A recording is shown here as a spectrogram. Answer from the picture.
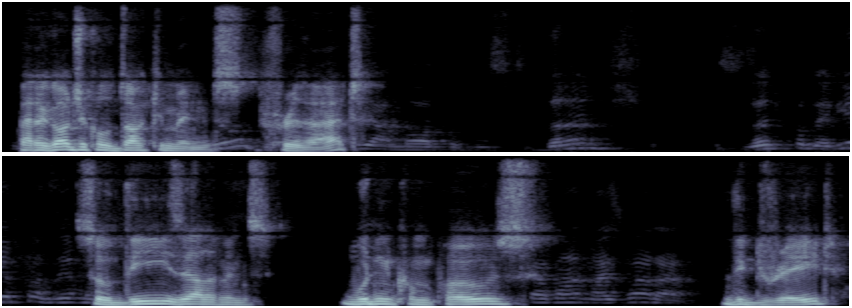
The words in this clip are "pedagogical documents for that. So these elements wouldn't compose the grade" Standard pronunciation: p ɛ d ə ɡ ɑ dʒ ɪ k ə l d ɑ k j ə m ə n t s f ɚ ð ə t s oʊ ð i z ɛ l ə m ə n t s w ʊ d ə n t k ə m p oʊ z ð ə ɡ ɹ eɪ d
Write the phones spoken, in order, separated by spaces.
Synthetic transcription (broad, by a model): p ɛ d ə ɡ ɑ dʒ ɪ k l d ɑ k j ə m ə n t s f ɚ ð ə t s oʊ ð i z ɛ l ə m ə n t s w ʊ d n k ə m p oʊ z ð ə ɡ ɹ eɪ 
